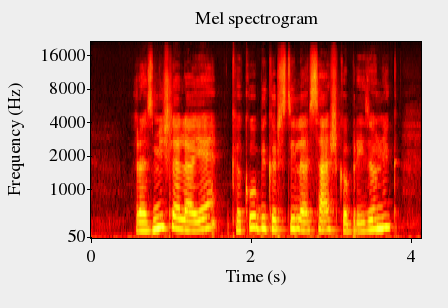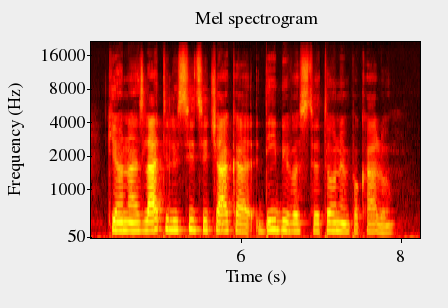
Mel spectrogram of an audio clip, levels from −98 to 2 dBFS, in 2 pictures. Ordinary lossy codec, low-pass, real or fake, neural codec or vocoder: none; none; fake; vocoder, 44.1 kHz, 128 mel bands, Pupu-Vocoder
